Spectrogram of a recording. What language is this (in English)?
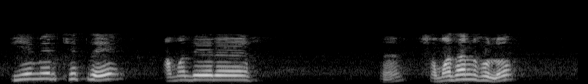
Bangla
